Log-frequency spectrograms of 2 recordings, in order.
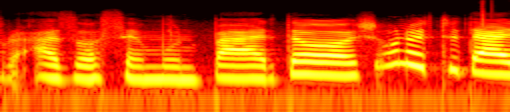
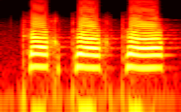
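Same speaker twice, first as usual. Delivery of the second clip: louder, higher knock-knock; knocking sound; 5 semitones higher, 8 dB louder than usual. A narrator's reading. Storyteller knocking on the door, louder.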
